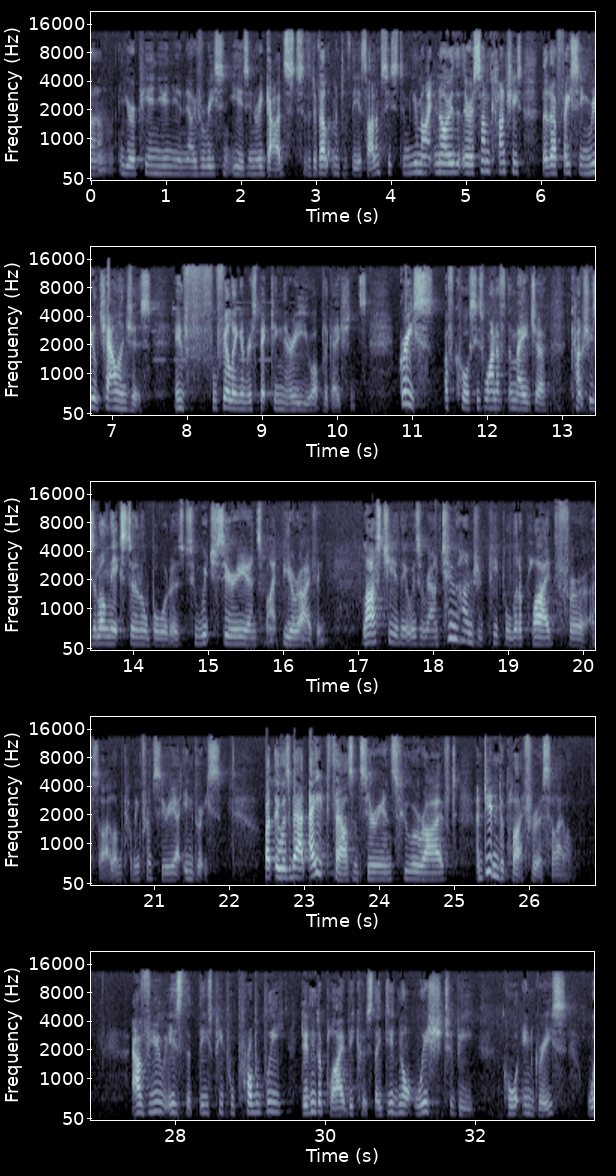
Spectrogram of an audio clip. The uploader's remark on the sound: Special lecture, Michaelmas term 2013. Recorded on 24 October 2013 at the Oxford Department of International Development, University of Oxford.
